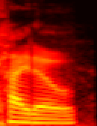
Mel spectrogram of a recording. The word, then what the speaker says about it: Cato: it's it's fine like Cato is pronounced kaido in the proper Latin and nobody including myself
